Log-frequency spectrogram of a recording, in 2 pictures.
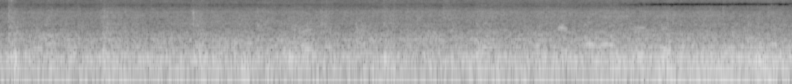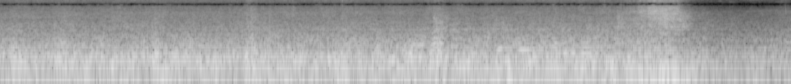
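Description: Heavy woodworking machinery runs with a loud, steady rumble and rattle.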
